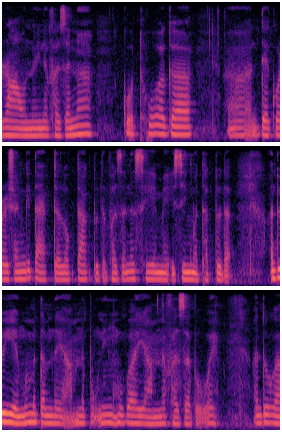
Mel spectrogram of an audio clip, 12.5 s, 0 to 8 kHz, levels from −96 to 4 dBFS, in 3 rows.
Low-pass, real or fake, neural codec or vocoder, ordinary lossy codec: 7.2 kHz; real; none; none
